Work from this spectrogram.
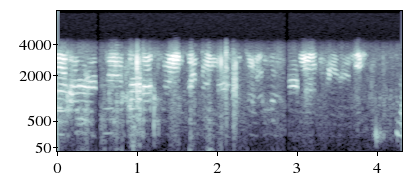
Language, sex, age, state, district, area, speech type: Telugu, female, 18-30, Andhra Pradesh, Visakhapatnam, urban, conversation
